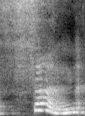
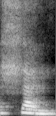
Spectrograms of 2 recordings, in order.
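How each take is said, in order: First: The s sound is clear and central. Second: The s sound is wet and slushy. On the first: The speaker calls it right. "instead of sun" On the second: The speaker calls it wrong. "It's very wet, slushy sound"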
